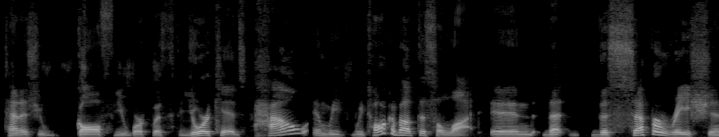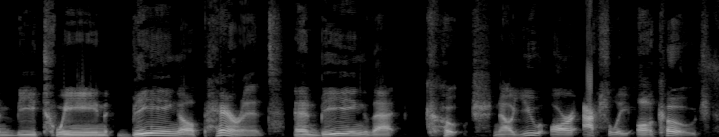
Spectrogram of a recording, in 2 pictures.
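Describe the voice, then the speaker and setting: A man's voice: medium pitch, very animated, takes it slowly, hardly any pauses, no room sound. A man hosting a podcast, talking conversationally and building long, reflective questions. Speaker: podcast host. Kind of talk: conversational interview.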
